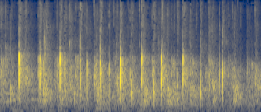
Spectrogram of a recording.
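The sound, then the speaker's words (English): A round of applause from a small group after a speaker's report: dense, crisp clapping that keeps a steady patter for about three seconds, with a few sharper, louder claps standing out. It is fairly soft overall, with no talking. “Round of applause.”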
